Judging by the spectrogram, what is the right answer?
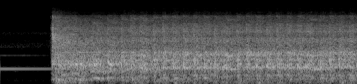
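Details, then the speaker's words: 2002 GMC 2500 HD 6.0L V8, 4WD, auction truck with suspected fluid in a cylinder, ignition relay pulled so no spark: starter turns it over at an even quick beat, no hitches or drag; suggests similar compression in all eight cylinders. "oh that's a successful test it cranks over well it uh it sounds even I don't hear any like G or limps so I'm going to assume we've got at least similar compression in all eight cylinders"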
